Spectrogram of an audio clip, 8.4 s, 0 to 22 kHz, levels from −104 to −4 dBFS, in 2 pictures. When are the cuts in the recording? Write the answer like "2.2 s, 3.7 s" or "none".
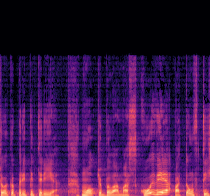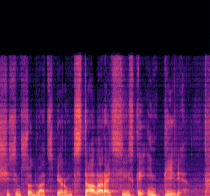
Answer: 2.0 s, 3.4 s, 5.6 s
